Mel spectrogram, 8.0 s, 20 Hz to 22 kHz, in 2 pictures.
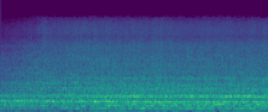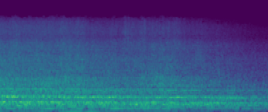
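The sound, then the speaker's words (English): A pack of stock cars roars off together at the green-flag start of a 300-lap Xfinity Series race at Bristol Motor Speedway. It is a loud, dense wall of engine noise that holds steady for several seconds before easing slightly at the end. “Green flag waves and the race begins.”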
